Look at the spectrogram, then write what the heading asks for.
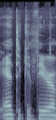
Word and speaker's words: Antikythera: Is the Antikythera mechanism?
